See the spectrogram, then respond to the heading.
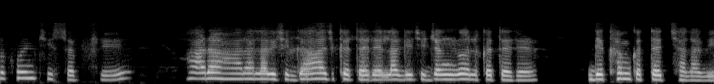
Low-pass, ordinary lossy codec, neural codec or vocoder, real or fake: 7.2 kHz; none; codec, 16 kHz in and 24 kHz out, 1 kbps, XY-Tokenizer; fake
